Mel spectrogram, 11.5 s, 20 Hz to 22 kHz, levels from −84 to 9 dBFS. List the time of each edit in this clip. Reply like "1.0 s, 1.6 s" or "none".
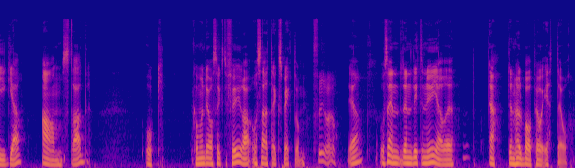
3.8 s, 6.3 s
